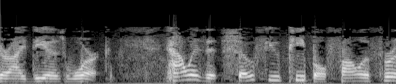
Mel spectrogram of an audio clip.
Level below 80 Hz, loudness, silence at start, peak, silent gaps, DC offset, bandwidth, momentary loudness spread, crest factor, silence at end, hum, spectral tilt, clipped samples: -46 dBFS; -12 LUFS; 0 s; 0 dBFS; none; 1%; 6.2 kHz; 11 LU; 12 dB; 0 s; none; -5.5 dB/octave; 0.2%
